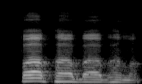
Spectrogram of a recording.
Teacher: final sounds are coming from the lips called the labials, and the last of the labial is ma.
